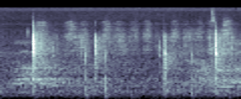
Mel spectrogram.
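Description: Chalk writing on a chalkboard: faint scratching with a few light, sharp taps as the strokes are made.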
